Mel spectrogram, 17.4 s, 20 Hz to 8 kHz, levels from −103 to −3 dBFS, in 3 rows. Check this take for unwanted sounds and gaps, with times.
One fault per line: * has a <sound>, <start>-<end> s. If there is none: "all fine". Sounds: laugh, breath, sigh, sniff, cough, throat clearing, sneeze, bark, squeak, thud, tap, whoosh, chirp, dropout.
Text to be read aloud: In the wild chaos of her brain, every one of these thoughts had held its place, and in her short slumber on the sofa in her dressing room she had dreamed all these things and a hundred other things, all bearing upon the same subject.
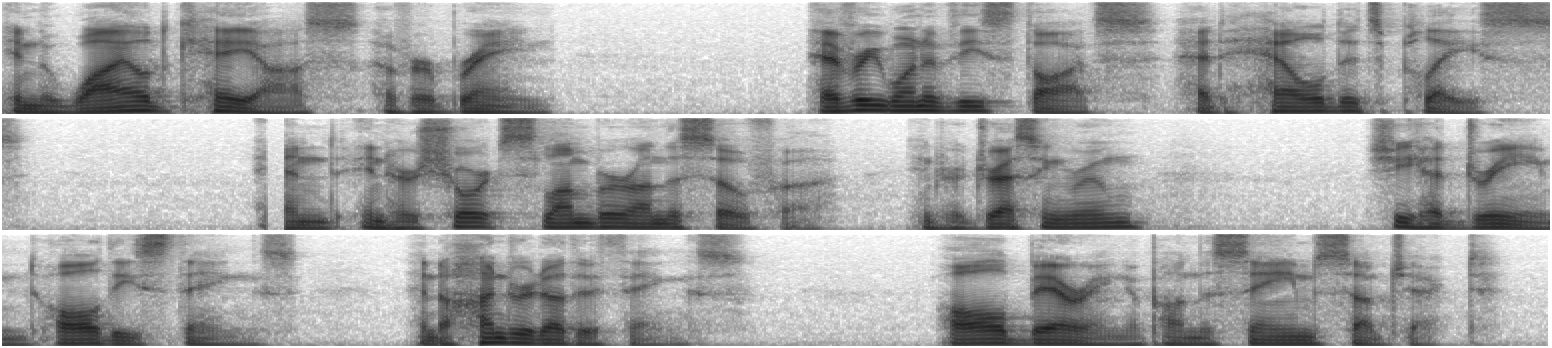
* has a dropout, 6.8-6.9 s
